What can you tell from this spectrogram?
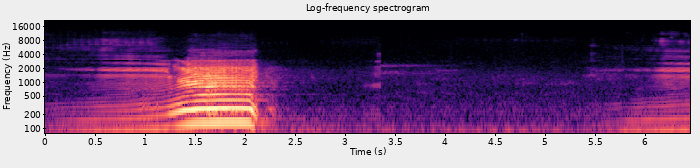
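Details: Cow mooing: a single loud, drawn-out low moo with a rich harmonic tone, lasting under a second and ending abruptly, followed by quiet, with faint rustling at the start and end.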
